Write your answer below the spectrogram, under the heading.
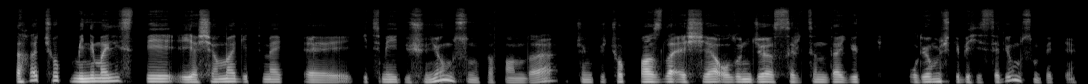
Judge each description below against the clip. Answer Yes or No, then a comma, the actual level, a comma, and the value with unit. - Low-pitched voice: Yes, low, 115 Hz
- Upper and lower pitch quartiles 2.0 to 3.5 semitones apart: Yes, average, 3.1 semitones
